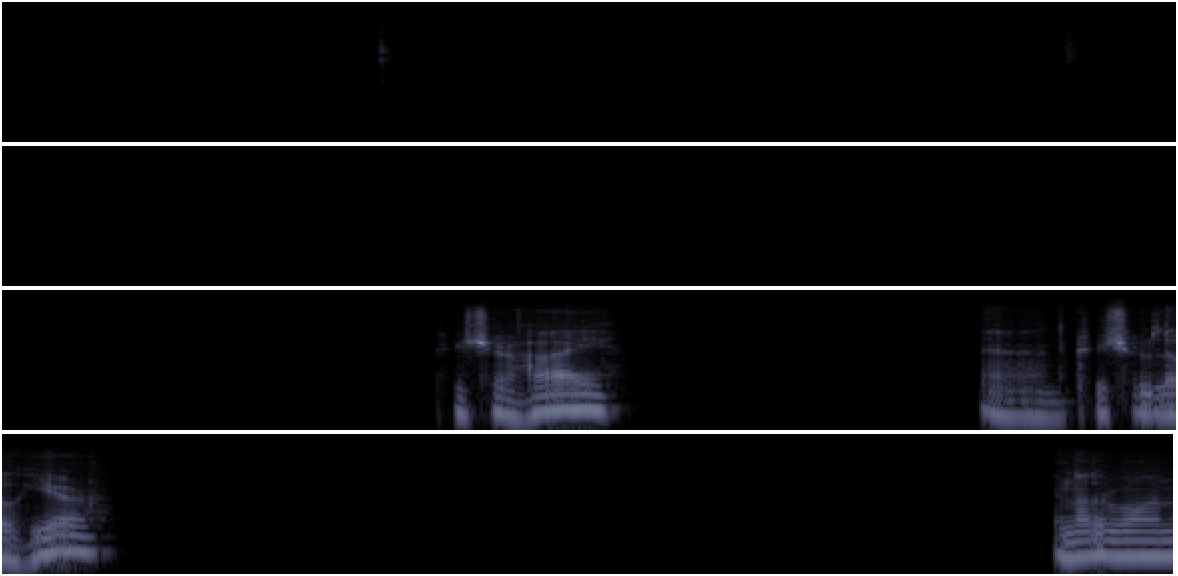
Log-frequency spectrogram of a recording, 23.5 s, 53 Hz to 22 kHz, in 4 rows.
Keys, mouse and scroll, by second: 1.6 t, 1.8 o, 2.3 n, 2.5 g, 5.0 u, 5.1 e, 5.5 Return, 6.1 click, 8.4-9.8 typing, 10.5 Return, 12.1 click, 12.8 click, 14.8 click, 16.4 click, 18.3 click, 20.0 click, 22.3 click.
